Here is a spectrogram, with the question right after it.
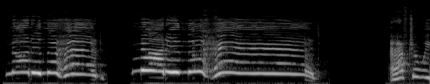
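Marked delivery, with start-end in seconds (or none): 0.1-1.1 put-on high, loud kid's yell; shrill-pitched mock yell of a drilled victim; yelled protest. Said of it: "while he yelled". 1.3-3.2 very high, loud, slow wail; long high-pitched cry of a tormented brother; drawn-out yelled protest. Retold or imitated. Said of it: "while he yelled".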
